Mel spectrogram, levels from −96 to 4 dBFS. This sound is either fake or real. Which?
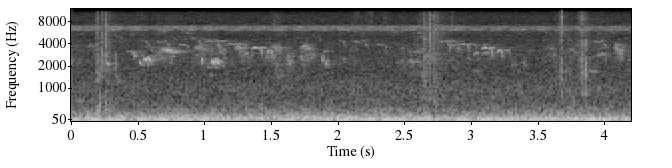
real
